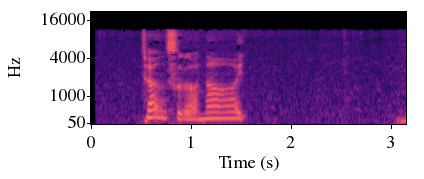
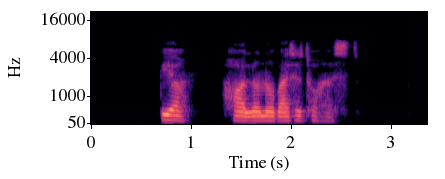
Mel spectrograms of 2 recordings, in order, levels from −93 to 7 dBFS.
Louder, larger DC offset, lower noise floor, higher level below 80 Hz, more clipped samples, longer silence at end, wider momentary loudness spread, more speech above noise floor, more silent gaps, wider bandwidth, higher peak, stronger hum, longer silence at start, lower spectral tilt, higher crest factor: first, -22 LUFS vs -26 LUFS; neither; second, -52 dBFS vs -86 dBFS; first, -54 dBFS vs -72 dBFS; neither; second, 0 s vs 0.8 s; second, 10 LU vs 14 LU; second, 30 dB vs 61 dB; neither; first, 11.5 kHz vs 7.8 kHz; first, -6 dBFS vs -10 dBFS; neither; second, 0.5 s vs 0.7 s; second, -2.5 dB/octave vs -4.5 dB/octave; about the same, 20 dB vs 18 dB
